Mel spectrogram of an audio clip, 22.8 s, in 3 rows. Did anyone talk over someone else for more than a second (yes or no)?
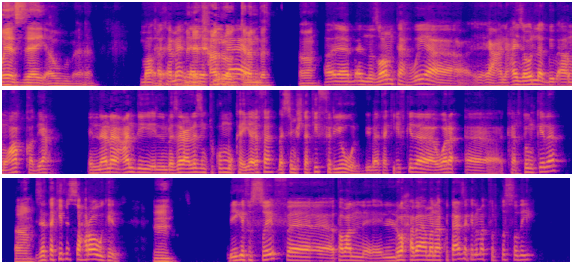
yes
